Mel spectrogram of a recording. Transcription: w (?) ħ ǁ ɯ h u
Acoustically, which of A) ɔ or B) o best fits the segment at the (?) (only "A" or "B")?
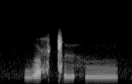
B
